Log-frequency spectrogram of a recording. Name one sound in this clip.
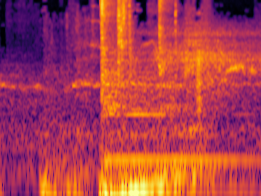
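An electrical switch clunks on.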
